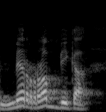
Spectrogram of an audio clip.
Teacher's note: اور 2 حروف میں غنہ نہیں ہوتا، لام اور را میں اس کو ادغام بلا غنہ کہتے ہیں۔ جیسے مر ربک، نون ساکن کے بعد دیکھیں را، یہ یرملون کے حروف میں سے لام میں اور را میں غنہ نہیں ہوتا۔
